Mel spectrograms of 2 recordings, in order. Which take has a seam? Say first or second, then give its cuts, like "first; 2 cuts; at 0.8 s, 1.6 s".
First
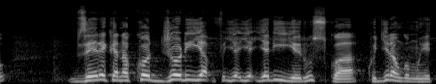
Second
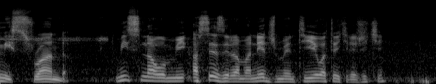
second; 1 cut; at 1.1 s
